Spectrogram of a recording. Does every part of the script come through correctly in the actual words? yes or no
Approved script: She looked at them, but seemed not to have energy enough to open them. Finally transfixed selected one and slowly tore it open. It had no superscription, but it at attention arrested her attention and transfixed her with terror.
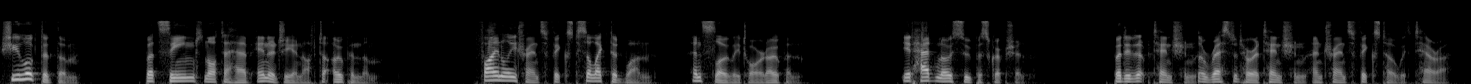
yes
